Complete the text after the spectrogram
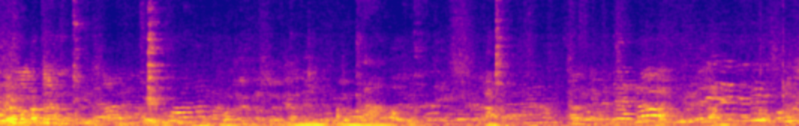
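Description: Several men and women chat at once nearby.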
